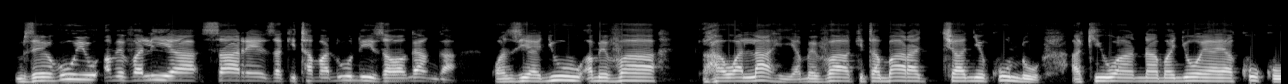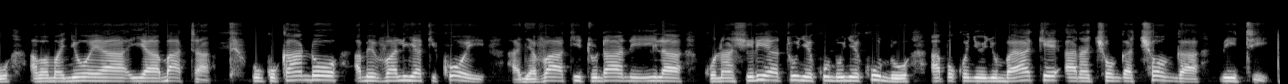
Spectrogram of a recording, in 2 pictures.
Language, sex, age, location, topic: Swahili, male, 25-35, Mombasa, health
